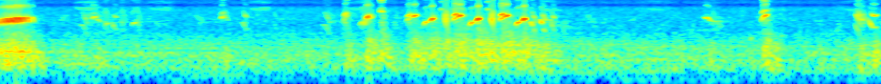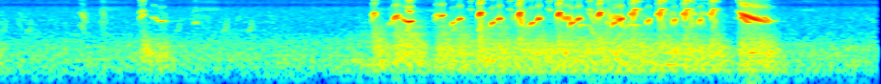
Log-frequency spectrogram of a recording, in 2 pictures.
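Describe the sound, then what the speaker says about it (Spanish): Numerous small wild birds chirp and twitter around improvised trees, with bursts of rapid high tweets coming in clusters near and far, no voices present. "alrededor y bajo los árboles improvisados se mueven numerosos pájaros"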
